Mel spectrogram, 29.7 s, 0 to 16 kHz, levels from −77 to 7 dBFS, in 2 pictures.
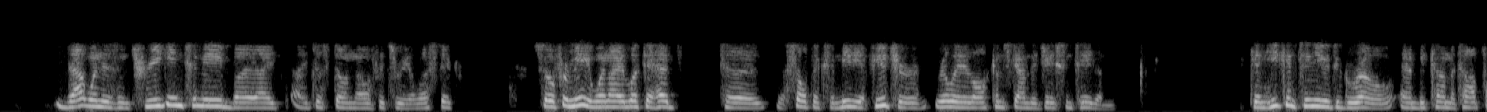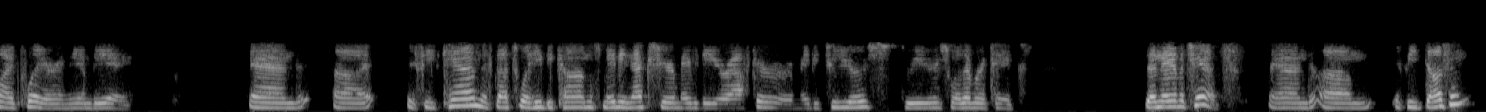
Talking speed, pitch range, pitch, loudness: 170 wpm, 155-190 Hz, 170 Hz, -24 LUFS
